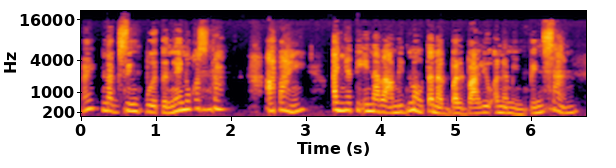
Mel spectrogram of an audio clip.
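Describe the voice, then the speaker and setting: A woman's voice: mid-range voice, moderate pace, natural voice. A woman playing a nagging, exasperated wife in an Ilocano radio drama, with an Ilocano accent. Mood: gossiping.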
